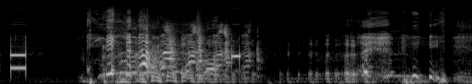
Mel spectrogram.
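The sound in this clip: A single short beep from a telephone keypad, pressed to choose an option on an automated adult phone line menu, followed by laughter and voices talking.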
